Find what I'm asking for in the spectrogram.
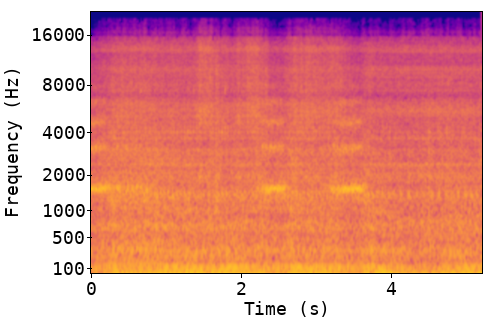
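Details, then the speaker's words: Engine after installing a new distributor and setting timing: rough low idle with short sharp squeals coming and going about once a second; squeal source unknown. "Want to hear the most annoying sound in the world? What the HELL IS EVEN THAT?"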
